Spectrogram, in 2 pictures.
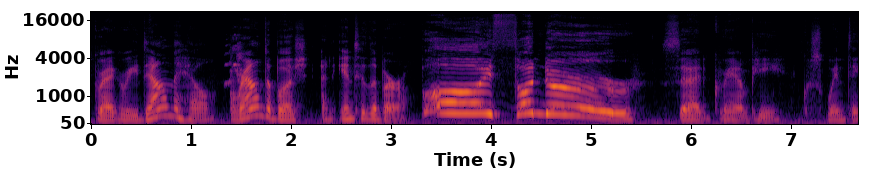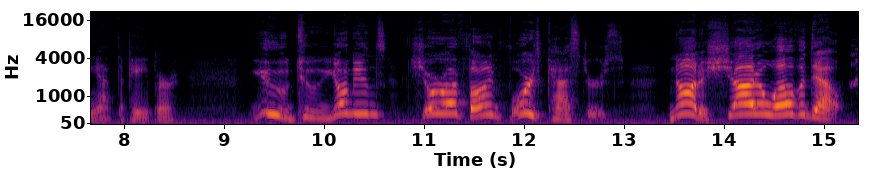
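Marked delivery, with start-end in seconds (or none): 3.3-5.5 put-on very slow, high, loud old-timer exclamation; old grandpa exclaiming. A narrator's reading. 9.3-15.2 put-on high, loud folksy old-timer; old grandpa voice. A narrator's reading. Grampy praising the twins.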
